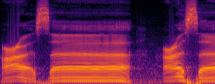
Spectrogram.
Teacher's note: সিনে টান হবে আইন টান হবে না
